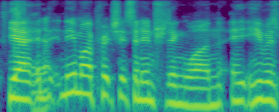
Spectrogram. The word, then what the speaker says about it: Nehemiah Pritchett: Are you going to make me do it, Mitch, or do you know how to pronounce it? I can do it. It's Nehemiah Pritchett.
